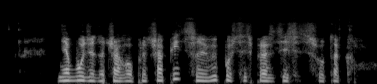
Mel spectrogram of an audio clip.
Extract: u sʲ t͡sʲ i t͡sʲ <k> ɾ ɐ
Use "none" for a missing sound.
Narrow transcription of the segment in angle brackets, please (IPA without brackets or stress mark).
p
